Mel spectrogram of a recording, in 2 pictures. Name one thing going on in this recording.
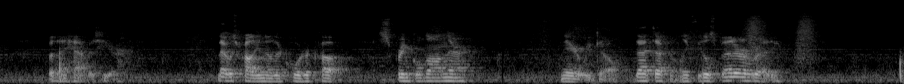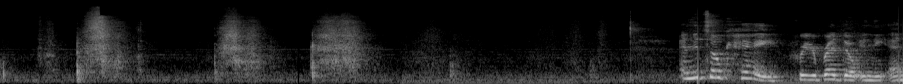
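Hands knead and pat dough on a board.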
